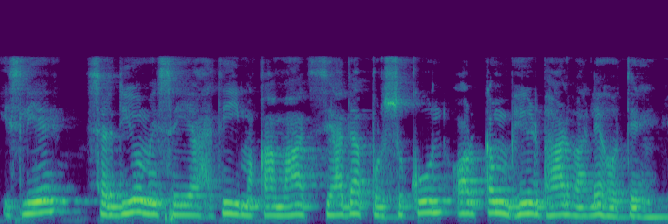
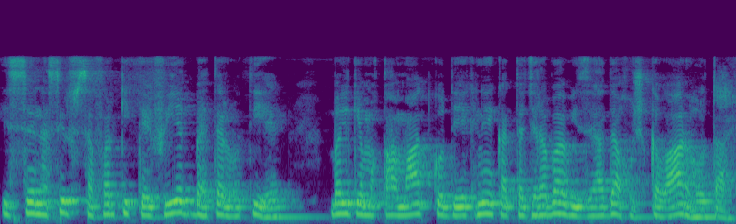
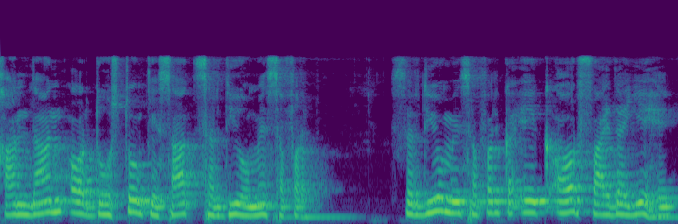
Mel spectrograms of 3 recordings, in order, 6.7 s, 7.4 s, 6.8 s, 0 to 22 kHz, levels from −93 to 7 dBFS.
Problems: constant background noise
